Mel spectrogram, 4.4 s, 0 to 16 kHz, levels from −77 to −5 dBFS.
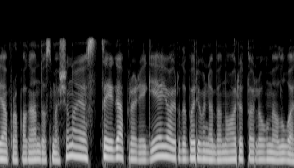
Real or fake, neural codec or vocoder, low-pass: real; none; 7.2 kHz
